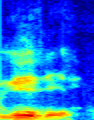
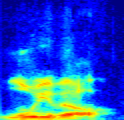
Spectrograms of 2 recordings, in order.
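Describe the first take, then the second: First: It is said in a Southern US accent. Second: It is said in a Northern US accent. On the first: "now it's got to be Louisville" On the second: "us Northerners we call it Louisville"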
